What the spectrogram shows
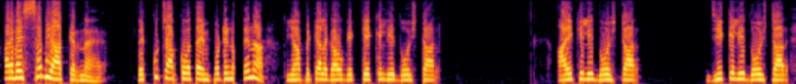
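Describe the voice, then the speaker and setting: A man's voice: high-pitched, moderate pace, long pauses, clean tone, dry recording. A male coaching teacher, lecturing a class and checking in with rhetorical questions as he teaches memory tricks.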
